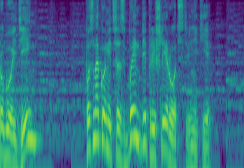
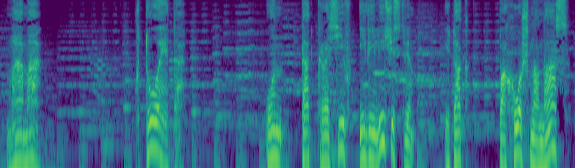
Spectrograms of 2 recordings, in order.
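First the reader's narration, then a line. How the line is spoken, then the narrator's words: Child's frightened, awed whisper. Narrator (Russian): Испуганный и восхищенный, малыш тихо прошептал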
